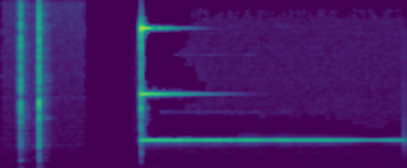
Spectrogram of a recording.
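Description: Subscribe-button sound effect: two quick mouse clicks, then a single bright bell ding about a second and a half in that rings out for over two seconds as it slowly fades.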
